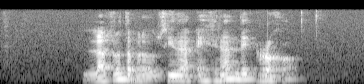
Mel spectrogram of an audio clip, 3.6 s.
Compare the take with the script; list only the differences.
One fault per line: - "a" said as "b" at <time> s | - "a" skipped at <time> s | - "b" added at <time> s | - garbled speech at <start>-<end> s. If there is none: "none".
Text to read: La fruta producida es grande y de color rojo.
- "y de color" skipped at 2.5 s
